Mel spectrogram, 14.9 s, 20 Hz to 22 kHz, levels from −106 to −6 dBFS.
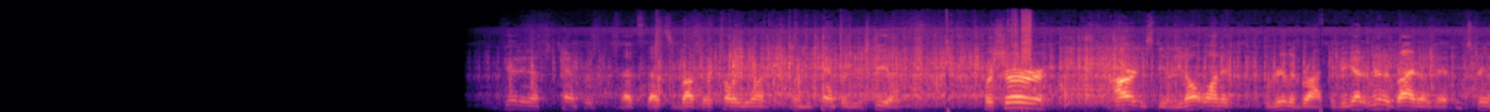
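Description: A broken MP3 bit reservoir is the likely cause of two brief glitches, at 9.45 to 9.49 s and at 13.18 to 13.22 s. Each time the sound jumps forward and a garbled stretch of about 44 ms follows, less than two frames of 26.1 ms. After frames are lost, the next frame reaches back into the reservoir for data it borrowed earlier and finds bytes from unrelated frames, so it decodes as damaged sound until the stream recovers.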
